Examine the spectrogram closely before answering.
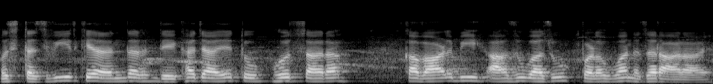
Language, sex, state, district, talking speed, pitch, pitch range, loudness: Hindi, male, Chhattisgarh, Bilaspur, 160 wpm, 150 Hz, 140-165 Hz, -15 LUFS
